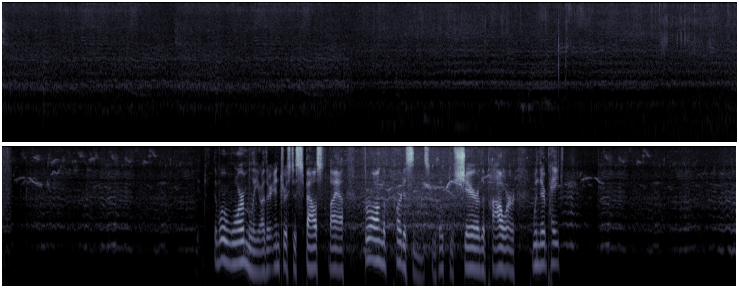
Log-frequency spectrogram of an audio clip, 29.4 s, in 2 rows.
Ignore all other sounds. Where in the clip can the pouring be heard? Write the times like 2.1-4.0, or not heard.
not heard.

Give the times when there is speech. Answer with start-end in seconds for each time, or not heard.
18.9-25.9.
